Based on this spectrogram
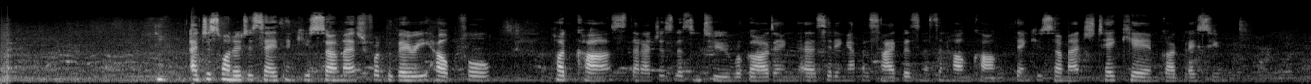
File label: Thank you so much testimonial message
